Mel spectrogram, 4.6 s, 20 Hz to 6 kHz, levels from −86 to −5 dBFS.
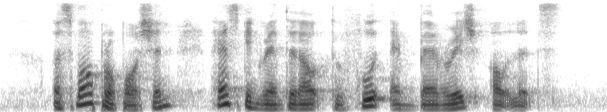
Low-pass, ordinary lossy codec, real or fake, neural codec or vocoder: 5.4 kHz; none; fake; codec, 44.1 kHz, 7.8 kbps, Pupu-Codec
